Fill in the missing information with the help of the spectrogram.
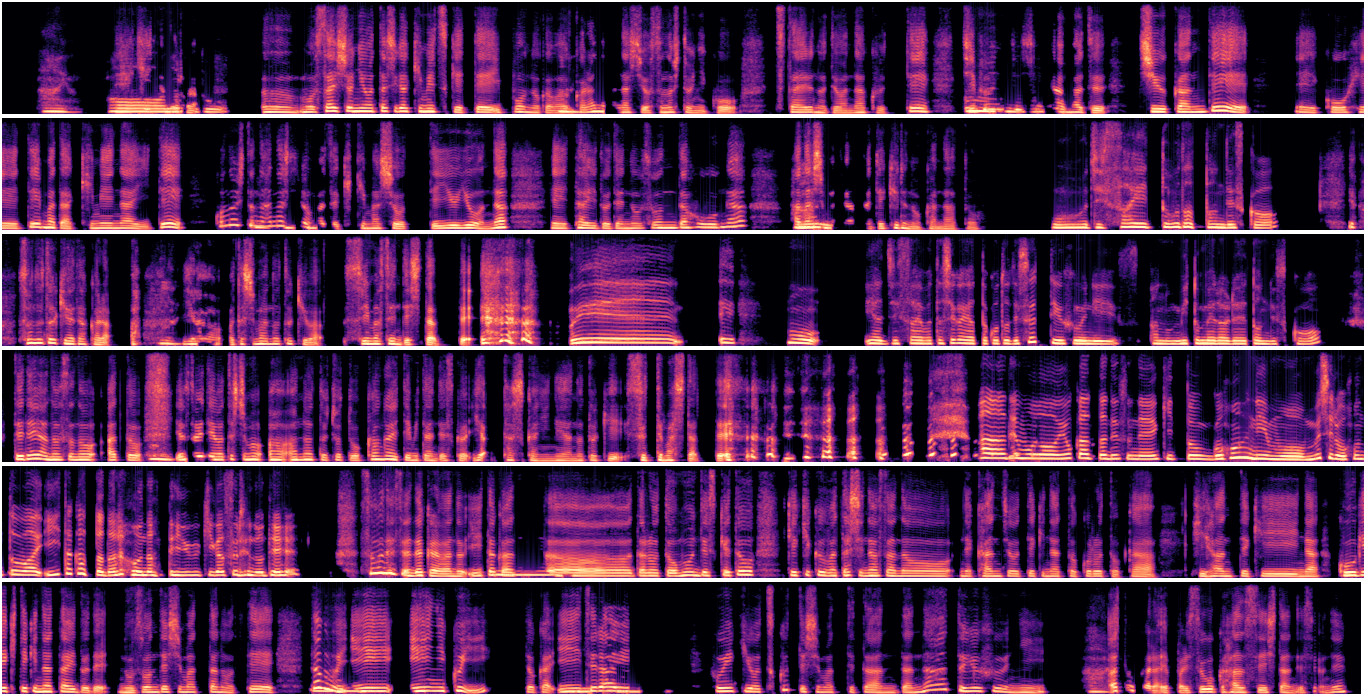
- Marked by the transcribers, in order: laugh; other background noise; tapping; laugh; laugh; unintelligible speech
- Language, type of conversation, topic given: Japanese, podcast, 相手を責めずに伝えるには、どう言えばいいですか？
